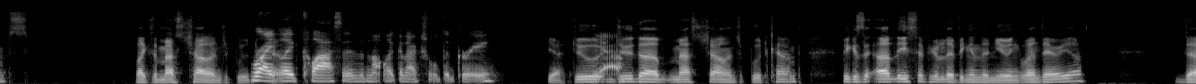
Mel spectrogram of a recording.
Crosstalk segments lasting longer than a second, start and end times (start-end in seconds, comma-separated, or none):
none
